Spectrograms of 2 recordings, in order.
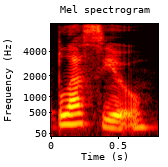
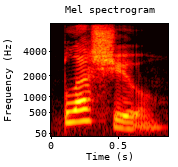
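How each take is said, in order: First: An S sound links into the Y sound. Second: An SH sound replaces the S and Y. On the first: "just make an S to a y link, that's fine" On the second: "this S H sound will be substituted instead"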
